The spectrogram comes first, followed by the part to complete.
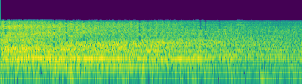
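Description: A motor vehicle's engine and road noise going by, loudest at the start and fading steadily, with a steady engine tone that dies away near the end.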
